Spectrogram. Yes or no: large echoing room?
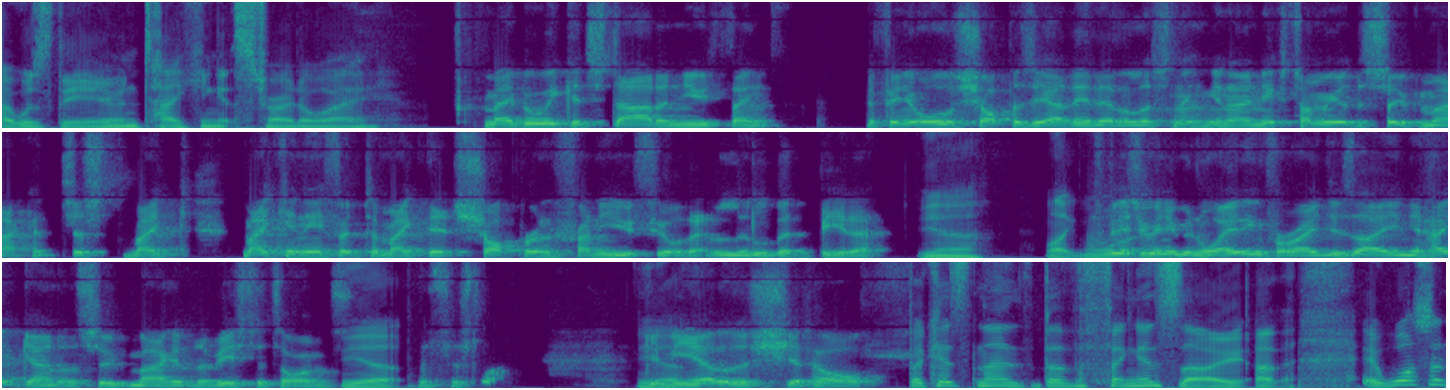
no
